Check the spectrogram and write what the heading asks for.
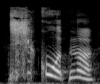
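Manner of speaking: high squeal held back by a giggle; stifled giggle. Acted. Bracelet being picked at with a knife, stifled giggle. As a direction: giggle it out, choking the laugh down. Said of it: "хихикнул сдавленно браслет".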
